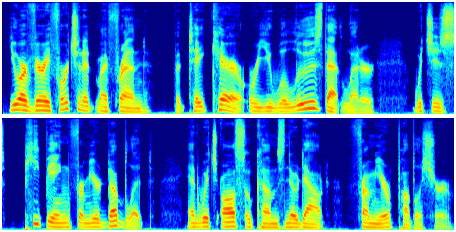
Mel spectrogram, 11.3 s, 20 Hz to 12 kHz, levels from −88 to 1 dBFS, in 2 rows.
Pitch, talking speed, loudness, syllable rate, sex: 120 Hz, 160 wpm, -21 LUFS, 4.4 syllables/s, male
